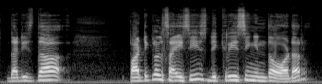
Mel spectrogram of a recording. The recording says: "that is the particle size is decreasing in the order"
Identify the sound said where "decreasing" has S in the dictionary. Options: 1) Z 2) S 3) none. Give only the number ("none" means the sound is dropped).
2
